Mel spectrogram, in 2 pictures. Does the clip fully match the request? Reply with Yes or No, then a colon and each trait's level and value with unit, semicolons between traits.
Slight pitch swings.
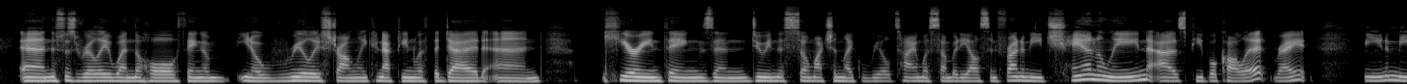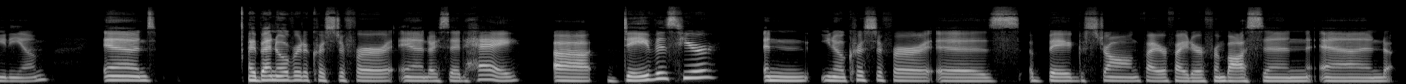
Yes: narrow, 2.1 semitones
